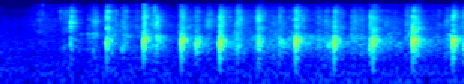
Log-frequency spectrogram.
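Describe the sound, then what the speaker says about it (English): Audience clapping heard faintly, as a run of about a dozen evenly spaced, crisp claps in a steady rhythm with little background noise. "And that, of course, deserves a round of applause"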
